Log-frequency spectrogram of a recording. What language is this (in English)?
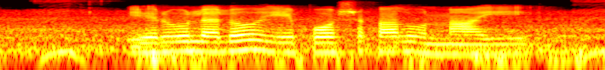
Telugu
